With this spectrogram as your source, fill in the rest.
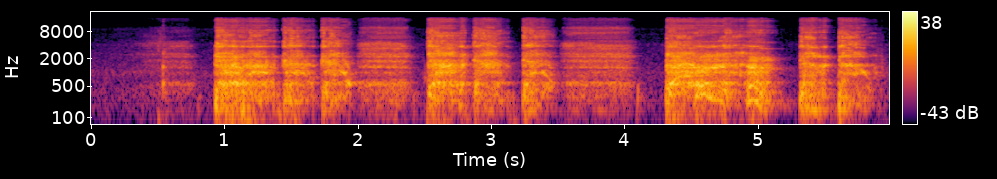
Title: A Bad Cough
